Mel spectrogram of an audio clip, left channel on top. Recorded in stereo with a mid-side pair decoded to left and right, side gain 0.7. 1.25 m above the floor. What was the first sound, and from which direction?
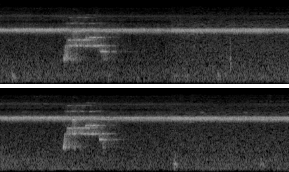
A ringtone, 55° right.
